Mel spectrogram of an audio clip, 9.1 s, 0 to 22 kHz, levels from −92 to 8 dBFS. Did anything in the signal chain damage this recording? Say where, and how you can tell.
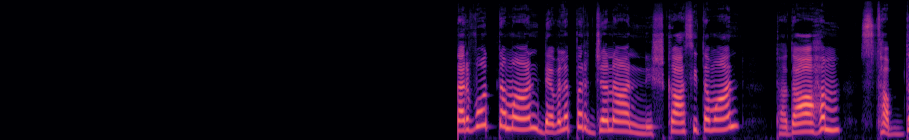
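Yes: there's an audio dropout to silence right from the top, running to about 4.6 s, where the speech comes in mid-flow. The gap is silent, no room tone at all, so the input was likely lost upstream (disconnected device or link) while the recorder kept writing.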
